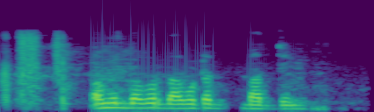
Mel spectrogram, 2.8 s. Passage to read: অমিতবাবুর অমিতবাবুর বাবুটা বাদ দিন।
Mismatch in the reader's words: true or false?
true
